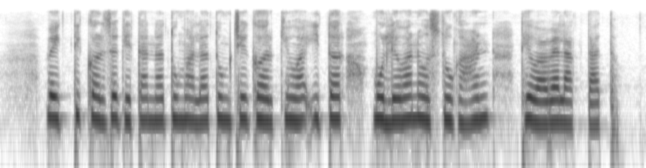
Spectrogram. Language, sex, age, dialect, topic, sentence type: Marathi, female, 25-30, Varhadi, banking, statement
